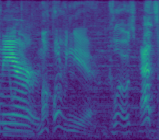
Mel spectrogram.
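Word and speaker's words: Mjölnir: Boomstick, come on, by this point you know it's pronounced Mjolnir.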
